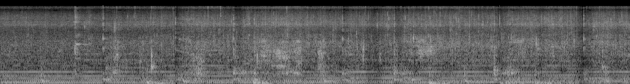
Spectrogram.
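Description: Sliced onions and potato pieces sizzling in hot oil in a kadai, stirred with a spatula that scrapes and taps against the pan now and then.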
